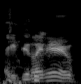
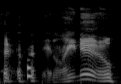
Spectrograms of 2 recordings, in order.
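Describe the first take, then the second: First: Lightly voiced cheerful neighbour, nasal; a hint of Flanders' chirpy greeting; Ned Flanders impression. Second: Slow, stretched diddly do; Ned Flanders impression.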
